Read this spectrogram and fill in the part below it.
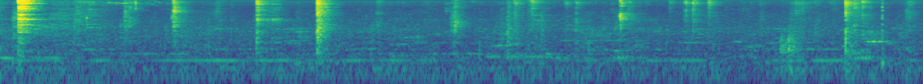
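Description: A spoon clinks and scrapes against a plate.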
